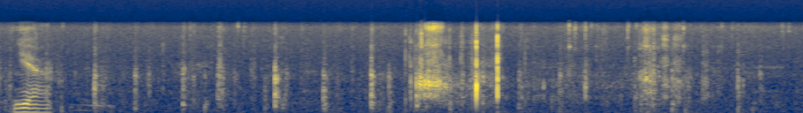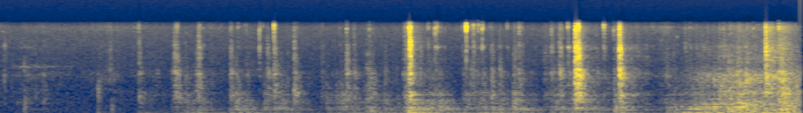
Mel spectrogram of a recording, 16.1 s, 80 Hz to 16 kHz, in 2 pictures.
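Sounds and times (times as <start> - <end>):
metal latch clicks and knocks: 9.4 - 15.0
low rumble: 14.6 - 16.0.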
